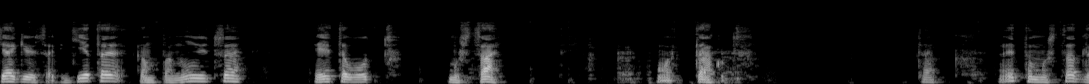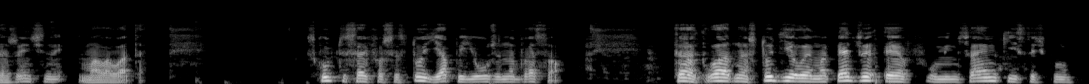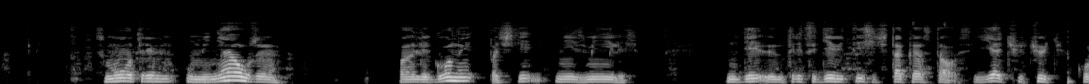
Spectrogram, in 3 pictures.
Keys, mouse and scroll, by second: 0.3 click, 1.5 click, 3.1 click, 4.2 click, 5.2 click, 6.5 middle click, 7.0 middle click, 8.2 middle click, 8.7-11.3 scroll down 6, 9.7 middle click, 12.6 click, 13.2-14.3 scroll up 6, 14.0 middle click, 19.6 f, 30.9 click.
